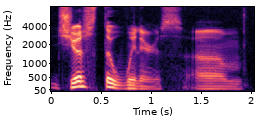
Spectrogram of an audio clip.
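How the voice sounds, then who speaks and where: A man's voice: deep voice, animated, slow, fairly bright tone, clean tone, dry recording. A man co-hosting a casual podcast, rambling with lots of fillers, a little congested. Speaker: podcast co-host. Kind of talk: casual chat.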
